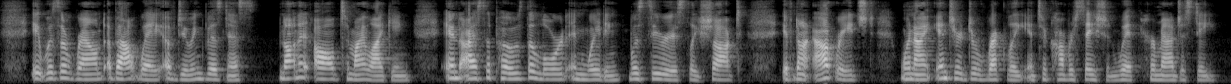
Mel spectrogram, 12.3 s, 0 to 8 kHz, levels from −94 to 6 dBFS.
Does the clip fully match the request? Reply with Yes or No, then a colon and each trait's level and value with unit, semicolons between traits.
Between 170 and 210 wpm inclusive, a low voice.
No: average, 180 wpm; medium, 180 Hz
